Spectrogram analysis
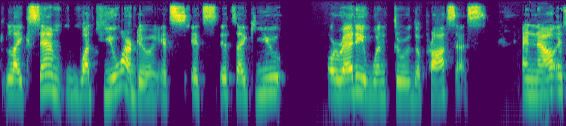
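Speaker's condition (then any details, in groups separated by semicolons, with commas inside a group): Stuttering; stuttering throughout life, still struggling with it; easier to understand than some non-stuttering Chinese speakers, knows exactly what to say but cannot say it normally; repeated words, prolonged sounds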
